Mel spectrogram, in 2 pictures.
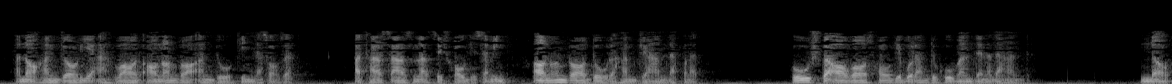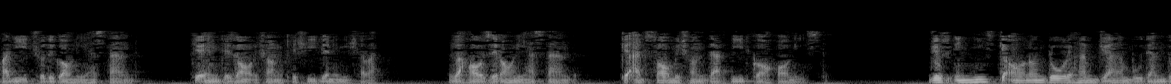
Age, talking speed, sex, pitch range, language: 50-69, 125 wpm, male, 70-90 Hz, Persian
